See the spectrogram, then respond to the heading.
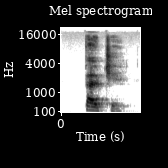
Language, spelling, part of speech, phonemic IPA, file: Dutch, puitje, noun, /ˈpœycə/, Nl-puitje.ogg
- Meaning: 1. diminutive of puit 2. diminutive of pui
